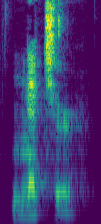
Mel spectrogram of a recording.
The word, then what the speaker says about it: Neter: Neter was actually pronounced nature extremely close to the English pronunciation of nature nature observable effects inherent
